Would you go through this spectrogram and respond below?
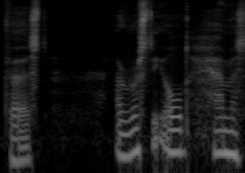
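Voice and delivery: usual speaking voice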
